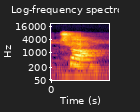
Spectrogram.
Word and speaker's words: chalk: L is not pronounced after the vowels A, O and U. Let's look at the examples. Calm, half, talk, walk, would, should, could, calf, salmon, yolk, chalk, balm.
